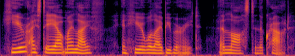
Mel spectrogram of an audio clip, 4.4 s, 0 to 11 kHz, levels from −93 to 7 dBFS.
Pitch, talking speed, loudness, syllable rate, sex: 190 Hz, 230 wpm, -18 LUFS, 5.2 syllables/s, female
